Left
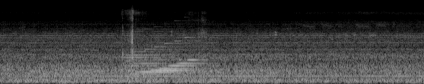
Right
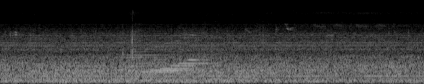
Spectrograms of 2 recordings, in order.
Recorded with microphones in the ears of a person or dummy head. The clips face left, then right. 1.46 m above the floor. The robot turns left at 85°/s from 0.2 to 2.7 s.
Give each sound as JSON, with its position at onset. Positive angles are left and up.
{"t": 1.2, "sound": "a chime", "azimuth_deg": 110, "distance_m": 0.7}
